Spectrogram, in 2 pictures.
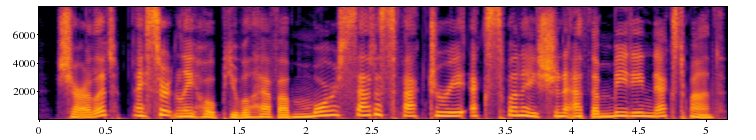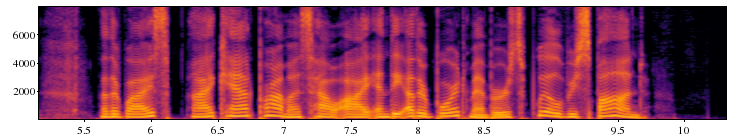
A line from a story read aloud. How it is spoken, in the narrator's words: The woman, her voice sharp with irritation, said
